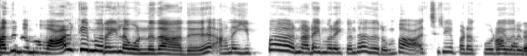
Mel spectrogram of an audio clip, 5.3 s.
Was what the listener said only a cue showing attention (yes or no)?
no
